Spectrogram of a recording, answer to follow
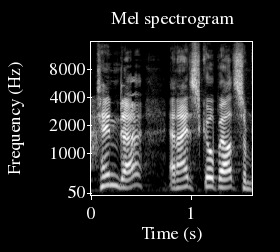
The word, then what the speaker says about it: Tinder: friends and I went on this app called tender and I decided I'd scope out I believe there it's pronounced Tinder and I'd scope out some local talent and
